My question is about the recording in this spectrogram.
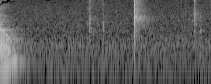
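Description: A few light, sharp clicks: one a little before halfway, a louder one just past halfway, and a faint one near the end. They come from hands handling the paper tile and drawing pen on the table.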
